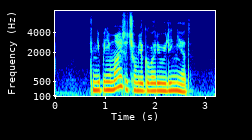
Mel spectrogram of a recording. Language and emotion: Russian, angry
